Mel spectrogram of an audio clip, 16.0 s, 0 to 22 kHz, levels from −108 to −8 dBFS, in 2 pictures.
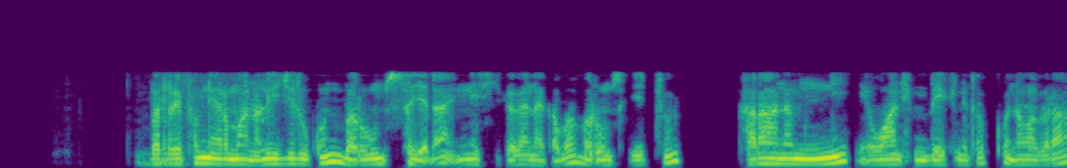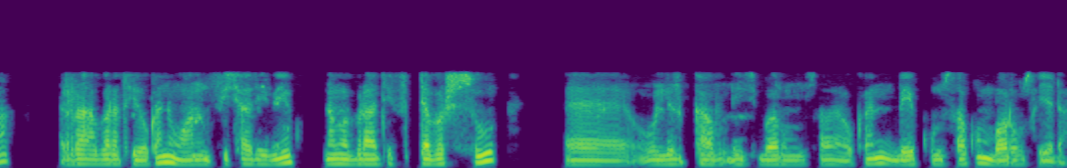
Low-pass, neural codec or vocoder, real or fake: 3.6 kHz; none; real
